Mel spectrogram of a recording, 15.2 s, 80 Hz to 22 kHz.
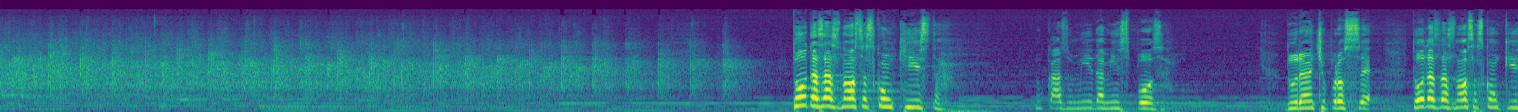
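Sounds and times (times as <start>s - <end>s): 
audience applauding: 0.0s - 7.6s
speech: 8.0s - 9.6s, 10.5s - 11.8s, 12.9s - 15.1s.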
